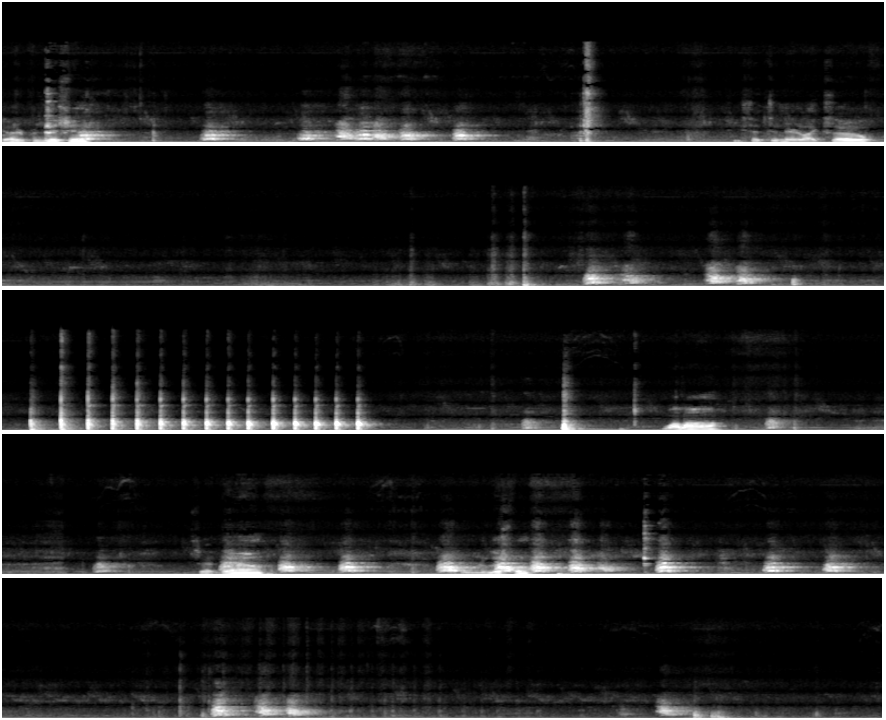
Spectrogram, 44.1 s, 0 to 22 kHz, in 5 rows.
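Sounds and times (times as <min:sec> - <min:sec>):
dog barking: 0:00.8 - 0:01.2, 0:02.0 - 0:02.4, 0:03.0 - 0:05.0, 0:14.6 - 0:16.6, 0:22.8 - 0:23.2, 0:25.3 - 0:25.6, 0:27.4 - 0:27.7, 0:28.6 - 0:30.2, 0:30.8 - 0:35.2, 0:37.4 - 0:38.5, 0:41.4 - 0:42.3.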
